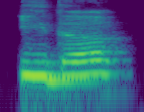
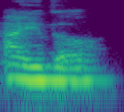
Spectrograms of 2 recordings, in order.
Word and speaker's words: either: When a sentence has or, neither, either, by the way, these words can be pronounced as neither or neither, either or either. Both pronunciations are absolutely right.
